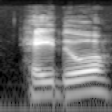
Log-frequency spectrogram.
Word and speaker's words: Hej då: Hej då. That's how you say it in Swedish. Hej då.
